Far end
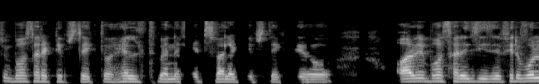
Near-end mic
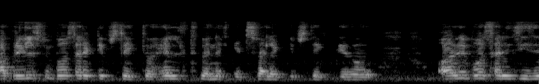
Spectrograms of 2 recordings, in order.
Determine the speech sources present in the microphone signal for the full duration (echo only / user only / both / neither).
echo only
